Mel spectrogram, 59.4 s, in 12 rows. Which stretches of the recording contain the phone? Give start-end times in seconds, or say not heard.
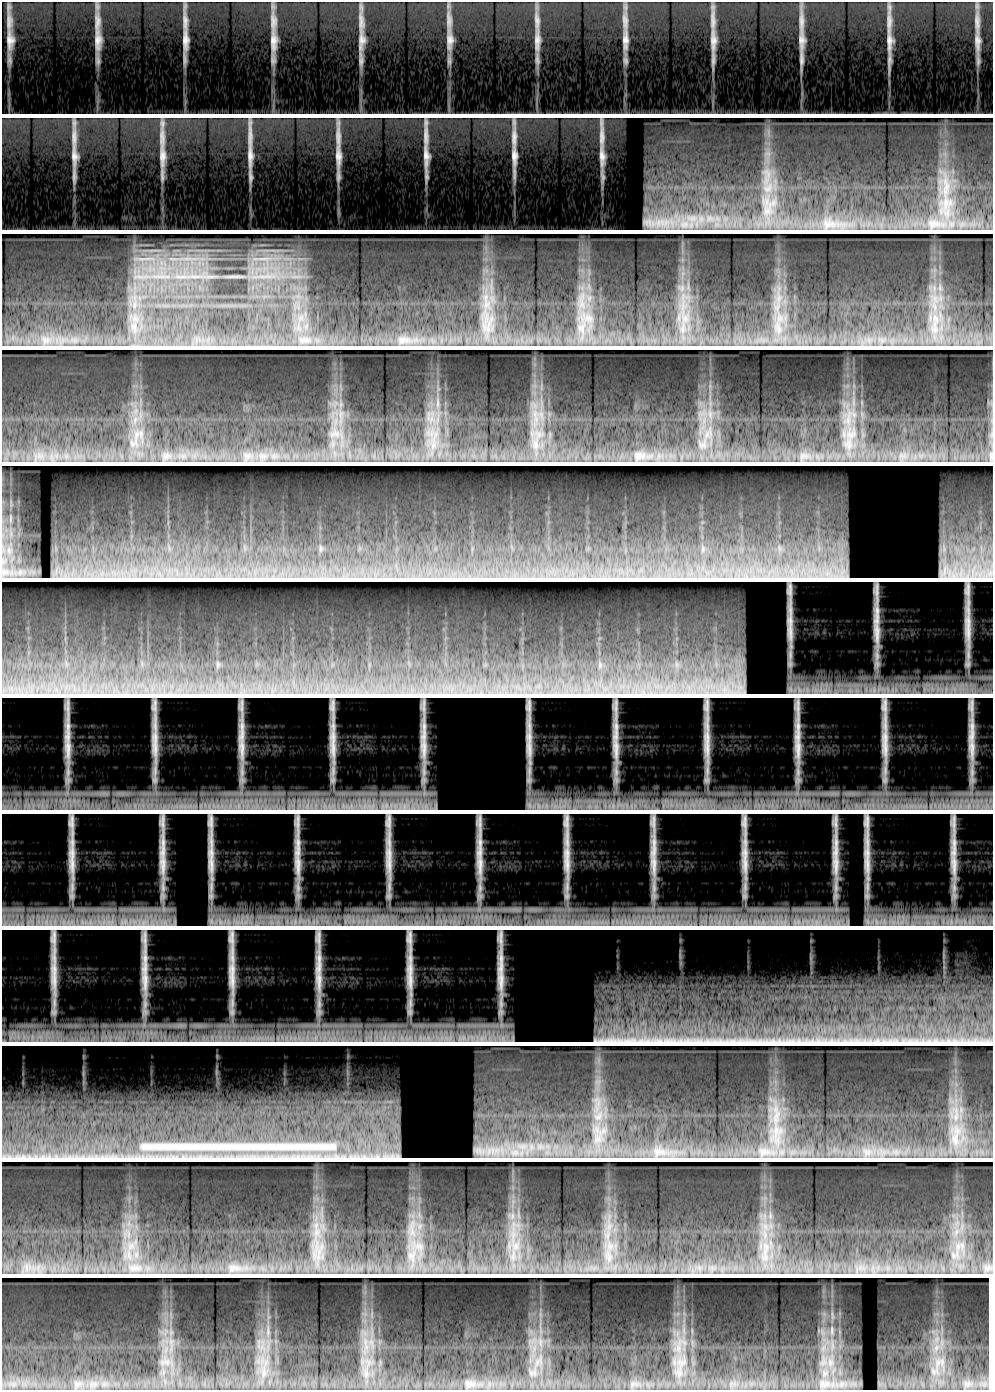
10.6-11.4, 45.2-46.3.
